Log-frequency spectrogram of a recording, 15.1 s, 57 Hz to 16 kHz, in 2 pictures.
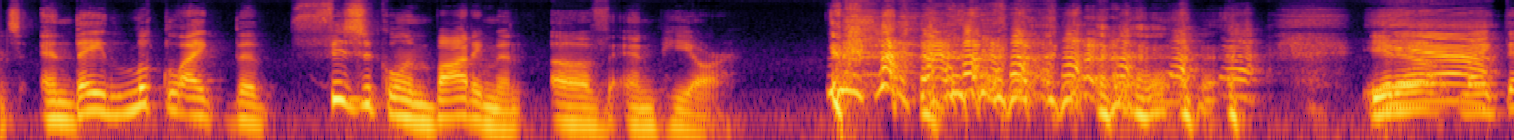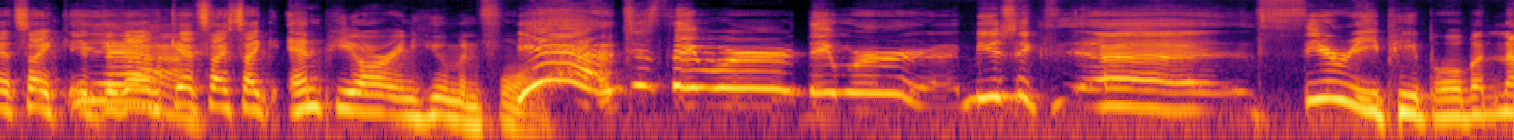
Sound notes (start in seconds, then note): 4.1 all laugh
